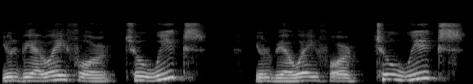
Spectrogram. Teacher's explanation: Statement becomes a question by a rising tone.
